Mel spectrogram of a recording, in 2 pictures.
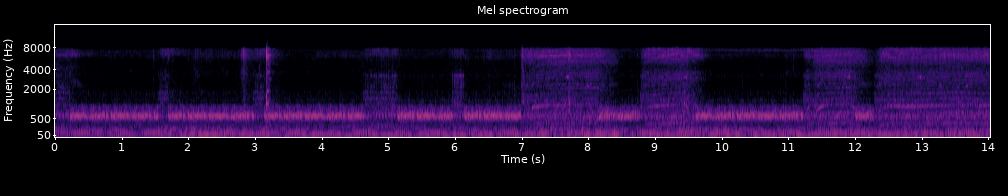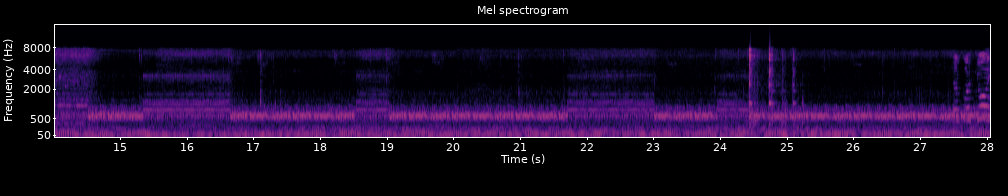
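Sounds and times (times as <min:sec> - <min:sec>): electric gear motors whining: 0:00.0 - 0:28.0
low rumble: 0:00.0 - 0:28.0
sharp clicks: 0:23.8 - 0:25.6.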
